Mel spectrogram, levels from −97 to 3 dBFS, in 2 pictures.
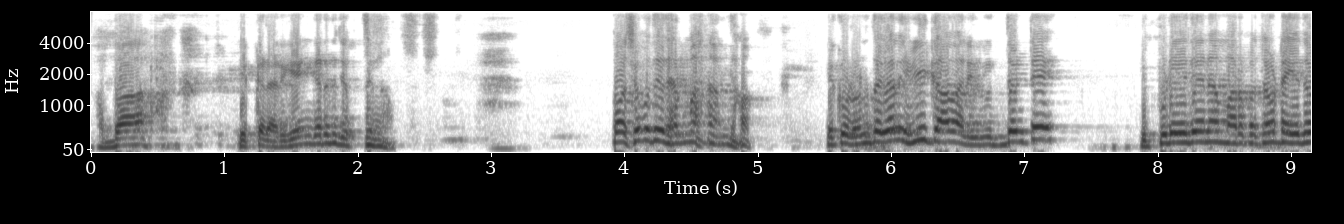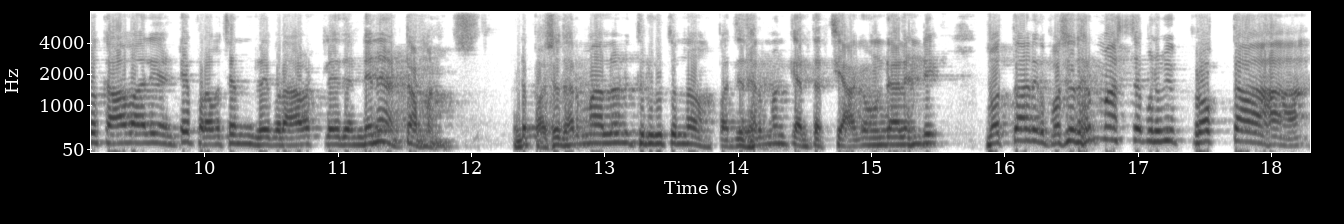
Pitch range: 170-240 Hz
